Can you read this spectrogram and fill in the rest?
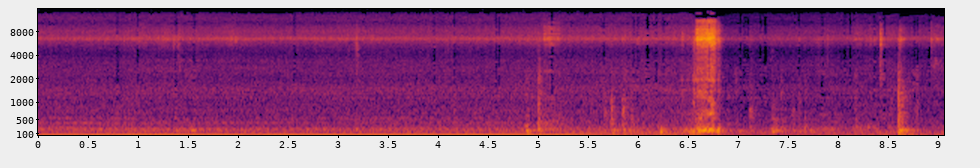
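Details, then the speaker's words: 1973 VW bus, air-cooled flat-four with electronic ignition, after advancing ignition timing a couple of degrees, possibly 27 to 30: steady, quick idle with even low rumble; advanced timing raised idle speed, to be slowed with screwdriver; timing fix cured hesitation. "Yeah, that's whizzing over now. Just a little bit more than I want, so I'll get a screwdriver and we'll slow that down a bit."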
